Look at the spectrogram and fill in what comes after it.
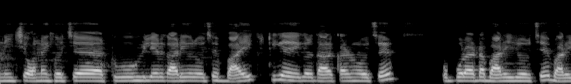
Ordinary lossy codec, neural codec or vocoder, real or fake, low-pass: MP3, 64 kbps; none; real; 7.2 kHz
